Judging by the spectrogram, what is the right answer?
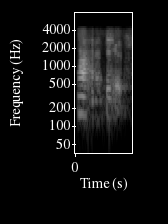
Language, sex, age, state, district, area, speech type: Bengali, male, 30-45, West Bengal, North 24 Parganas, rural, conversation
